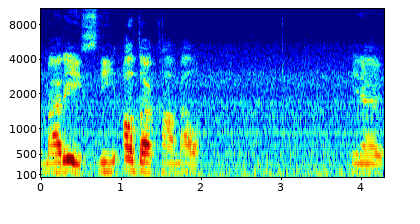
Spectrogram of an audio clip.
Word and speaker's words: Maryse: It's Maryse, not Maurice."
